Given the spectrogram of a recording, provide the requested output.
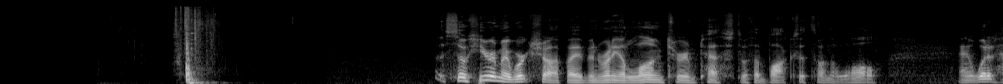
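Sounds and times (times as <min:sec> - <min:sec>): faint room noise: 0:01.0 - 0:10.0
sharp thump: 0:01.8 - 0:02.3.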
